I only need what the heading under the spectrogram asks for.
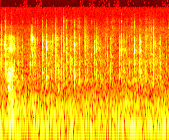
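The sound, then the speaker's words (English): Rapid, irregular clatter of keys as someone types messages on a computer keyboard, steady throughout, with no voices. “Are you typing me messages?”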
